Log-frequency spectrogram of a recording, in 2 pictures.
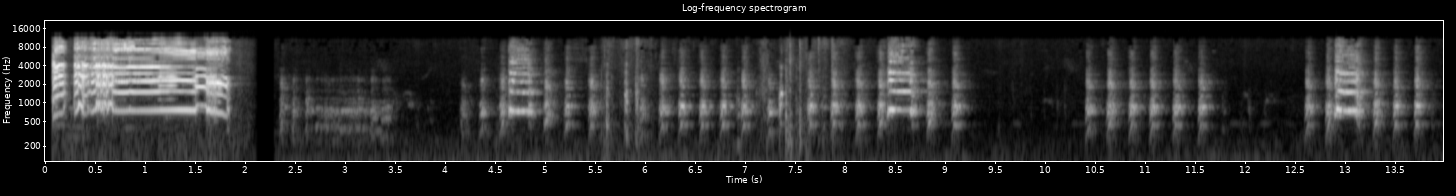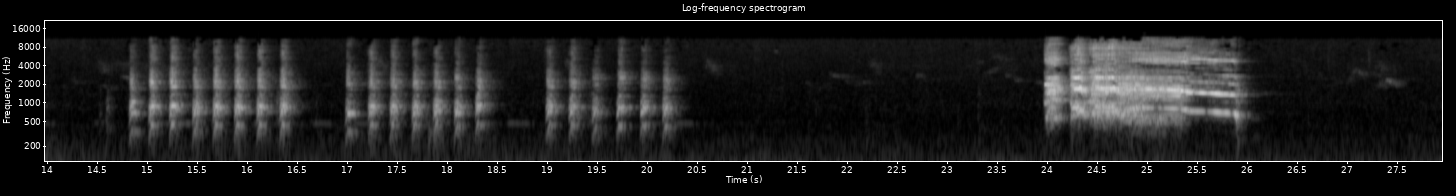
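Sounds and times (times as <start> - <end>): rooster crowing: 0.1 - 2.0, 24.0 - 26.1
chickens clucking: 2.3 - 20.8.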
